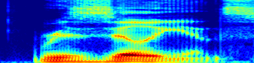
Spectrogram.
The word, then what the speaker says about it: resilience: Let's spell it because the pronunciation can be tricky with those vowels. R E S I L I E N C E. Resilience.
